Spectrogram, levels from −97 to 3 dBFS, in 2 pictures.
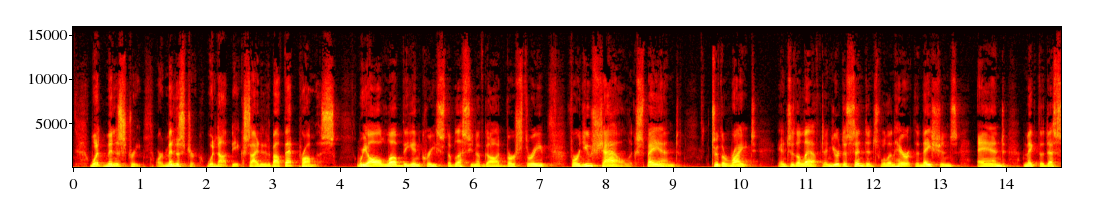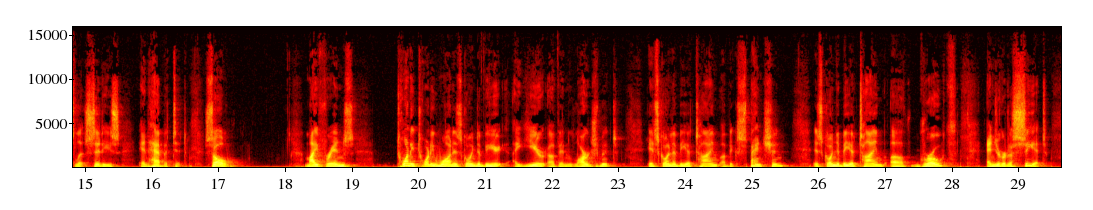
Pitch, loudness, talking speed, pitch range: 125 Hz, -21 LUFS, 160 wpm, 105-145 Hz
